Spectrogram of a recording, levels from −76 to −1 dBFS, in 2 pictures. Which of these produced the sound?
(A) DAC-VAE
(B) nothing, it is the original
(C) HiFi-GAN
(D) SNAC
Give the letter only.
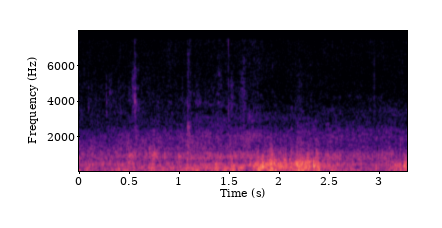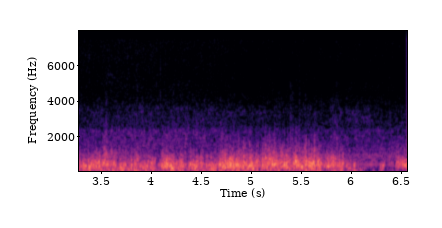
B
